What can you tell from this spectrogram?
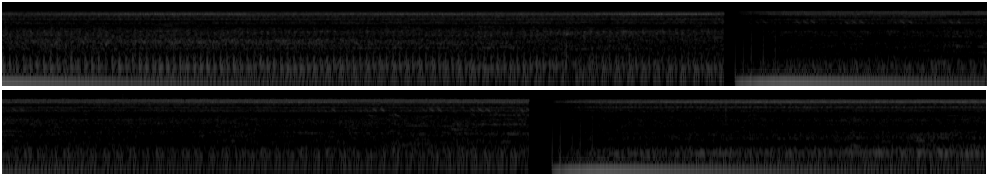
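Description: Outdoor ambience: a steady high-pitched drone of insects over a low steady hum. It breaks off twice, and each time it comes back louder and then settles.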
